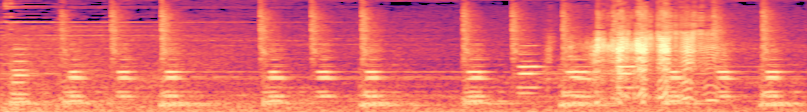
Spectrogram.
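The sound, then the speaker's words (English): A goat bleats over and over in a quick series of short, wavering cries that come in bursts, with the last few louder and harsher. “Smoke erupts from underneath the stone tablet, forming into a goat.”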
